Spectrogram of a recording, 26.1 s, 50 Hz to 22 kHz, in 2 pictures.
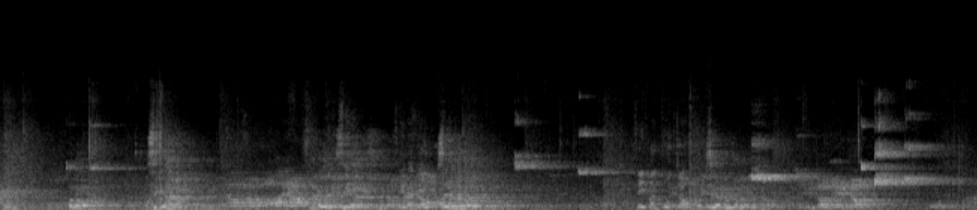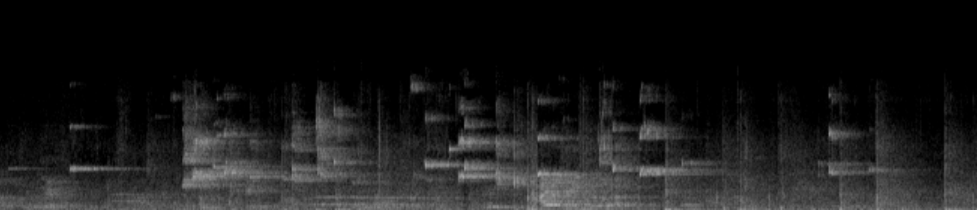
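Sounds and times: sneaker squeaks: 0:00.0 - 0:02.6, 0:06.8 - 0:10.8, 0:11.4 - 0:26.0
basketball dribbling on hardwood: 0:22.7 - 0:23.4, 0:24.2 - 0:26.0.

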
